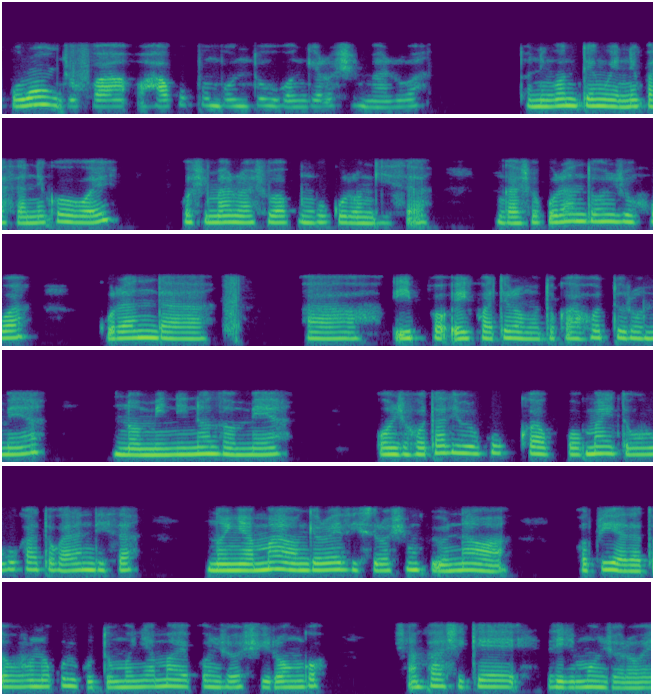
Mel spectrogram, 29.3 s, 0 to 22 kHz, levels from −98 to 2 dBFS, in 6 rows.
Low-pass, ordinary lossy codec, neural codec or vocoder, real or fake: 5.4 kHz; Opus, 32 kbps; none; real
